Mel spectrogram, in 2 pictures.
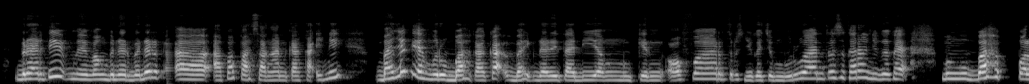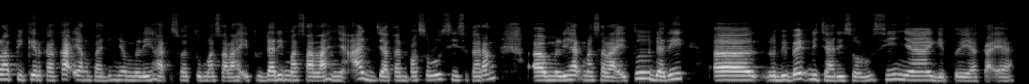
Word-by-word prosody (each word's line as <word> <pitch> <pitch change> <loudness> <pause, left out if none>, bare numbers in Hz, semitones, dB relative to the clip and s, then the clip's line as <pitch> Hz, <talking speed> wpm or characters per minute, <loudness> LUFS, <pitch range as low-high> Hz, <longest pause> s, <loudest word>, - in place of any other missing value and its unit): Berarti, 255 +8 +2
memang 230 -2 -1
benar-benar, 230 +7 +1
eee, 230 -1 +3
apa, 275 +9 -2
pasangan 205 -3 -2
Kakak 195 +1 -5
ini 310 - -4 0.2
banyak 270 - +1
yang 295 -4 +3
merubah 220 -2 +4
Kakak, 195 -1 +1
baik 195 -1 -2
dari 195 0 +3
tadi 195 0 -1
yang 195 - +2
mungkin 195 0 -4
over, 255 +4 -2
terus 230 -1 -8
juga 195 -2 -4
cemburuan, 215 +9 0
terus 300 +3 -4
sekarang 300 +1 -1
juga 240 -2 -2
kayak 245 -2 -2 0.3
mengubah 260 +5 +2
pola 235 -2 +2
pikir 220 -2 -2
Kakak 200 +3 0
yang 205 -1 -2
tadinya 195 +2 -6
melihat 190 +3 -1
suatu 190 -1 -7
masalah 180 -1 -3
itu 190 +1 -7
dari 210 +2 +1
masalahnya 190 -1 0
aja 195 -8 0
tanpa 190 0 -4
solusi, 210 +2 -3
sekarang, 195 +6 -4 0.4
eee, 195 0 +7
melihat 205 +2 +2
masalah 190 -2 -1
itu 275 +10 0
dari, 220 +2 +2 0.3
eee, 200 0 +9 0.2
lebih 195 +1 +1
baik 260 +1 +3
dicari 185 -4 -1
solusinya, 200 +2 -2
gitu 175 0 -5
ya 170 -1 -2
Kak - - -4
ya? 170 +1 -7
205 Hz, 160 wpm, -21 LUFS, 195-235 Hz, 0.4 s, eee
